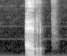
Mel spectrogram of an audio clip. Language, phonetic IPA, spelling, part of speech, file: Polish, [ɛrp], erb, noun, Pl-erb.ogg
